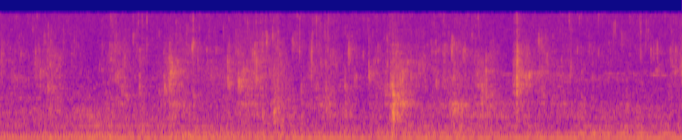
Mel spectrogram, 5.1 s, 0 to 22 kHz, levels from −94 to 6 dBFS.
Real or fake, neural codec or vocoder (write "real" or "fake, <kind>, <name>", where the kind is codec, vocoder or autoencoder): real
